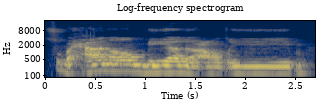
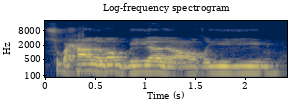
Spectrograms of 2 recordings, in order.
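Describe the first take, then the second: No difference in how they are said.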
